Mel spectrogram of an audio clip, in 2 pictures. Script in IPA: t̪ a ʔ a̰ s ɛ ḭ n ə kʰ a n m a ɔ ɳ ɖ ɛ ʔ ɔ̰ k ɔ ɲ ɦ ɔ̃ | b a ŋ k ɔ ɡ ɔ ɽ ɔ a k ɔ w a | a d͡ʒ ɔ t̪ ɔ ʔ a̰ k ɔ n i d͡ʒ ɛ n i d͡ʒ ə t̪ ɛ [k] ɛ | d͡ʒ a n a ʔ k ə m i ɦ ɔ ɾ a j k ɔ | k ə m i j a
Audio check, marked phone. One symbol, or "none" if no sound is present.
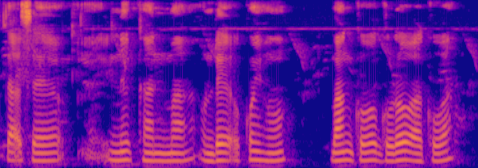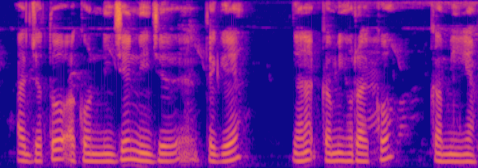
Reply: ɡ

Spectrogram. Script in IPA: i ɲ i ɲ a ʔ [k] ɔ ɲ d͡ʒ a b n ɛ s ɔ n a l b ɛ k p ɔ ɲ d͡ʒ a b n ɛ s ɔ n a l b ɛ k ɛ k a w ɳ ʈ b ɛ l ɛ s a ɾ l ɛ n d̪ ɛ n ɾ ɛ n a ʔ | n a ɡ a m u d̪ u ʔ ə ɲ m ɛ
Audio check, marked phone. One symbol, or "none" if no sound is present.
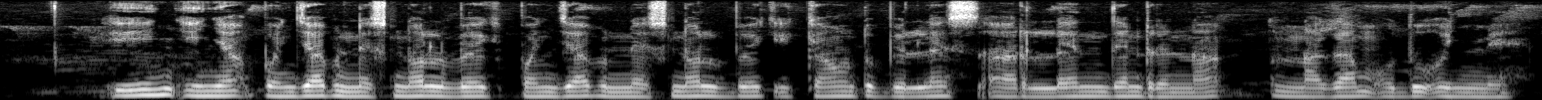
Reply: p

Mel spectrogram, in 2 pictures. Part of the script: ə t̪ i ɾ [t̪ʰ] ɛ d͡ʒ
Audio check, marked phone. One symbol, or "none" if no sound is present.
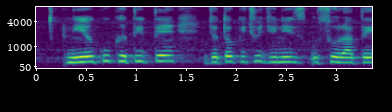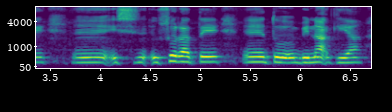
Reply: t̪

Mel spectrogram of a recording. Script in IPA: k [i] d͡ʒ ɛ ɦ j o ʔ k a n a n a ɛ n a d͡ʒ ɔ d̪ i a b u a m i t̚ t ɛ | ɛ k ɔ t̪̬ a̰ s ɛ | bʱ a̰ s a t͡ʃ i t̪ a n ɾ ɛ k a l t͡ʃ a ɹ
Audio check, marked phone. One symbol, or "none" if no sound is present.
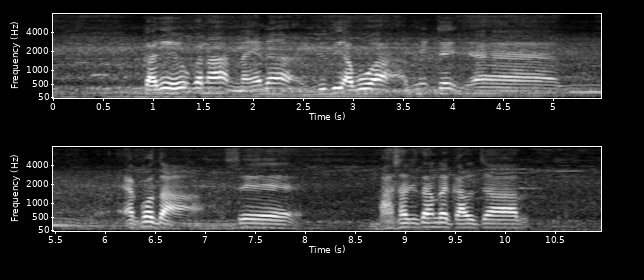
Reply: a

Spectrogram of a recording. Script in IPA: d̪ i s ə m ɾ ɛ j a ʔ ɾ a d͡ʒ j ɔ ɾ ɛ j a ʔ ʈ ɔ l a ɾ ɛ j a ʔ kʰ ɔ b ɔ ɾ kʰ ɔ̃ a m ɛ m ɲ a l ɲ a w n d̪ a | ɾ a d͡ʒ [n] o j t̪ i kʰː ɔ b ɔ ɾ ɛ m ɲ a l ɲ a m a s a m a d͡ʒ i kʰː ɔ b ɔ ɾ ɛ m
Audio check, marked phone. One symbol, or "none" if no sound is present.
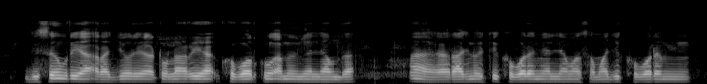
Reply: n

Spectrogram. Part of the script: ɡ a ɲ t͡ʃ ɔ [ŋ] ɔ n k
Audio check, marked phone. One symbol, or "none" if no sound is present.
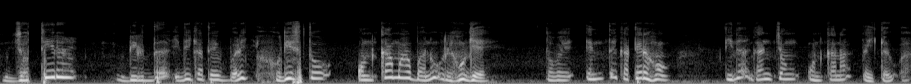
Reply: ŋ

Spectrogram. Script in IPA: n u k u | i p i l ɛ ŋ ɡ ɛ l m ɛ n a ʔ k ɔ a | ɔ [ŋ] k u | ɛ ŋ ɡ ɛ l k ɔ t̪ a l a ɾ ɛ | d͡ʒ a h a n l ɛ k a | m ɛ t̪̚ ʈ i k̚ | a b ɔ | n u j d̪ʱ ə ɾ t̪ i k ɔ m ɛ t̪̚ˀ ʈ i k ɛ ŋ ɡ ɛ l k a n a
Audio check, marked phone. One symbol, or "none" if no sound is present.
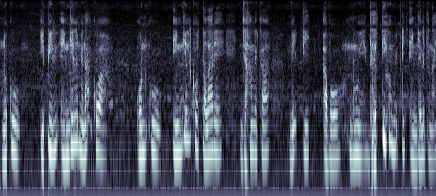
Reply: n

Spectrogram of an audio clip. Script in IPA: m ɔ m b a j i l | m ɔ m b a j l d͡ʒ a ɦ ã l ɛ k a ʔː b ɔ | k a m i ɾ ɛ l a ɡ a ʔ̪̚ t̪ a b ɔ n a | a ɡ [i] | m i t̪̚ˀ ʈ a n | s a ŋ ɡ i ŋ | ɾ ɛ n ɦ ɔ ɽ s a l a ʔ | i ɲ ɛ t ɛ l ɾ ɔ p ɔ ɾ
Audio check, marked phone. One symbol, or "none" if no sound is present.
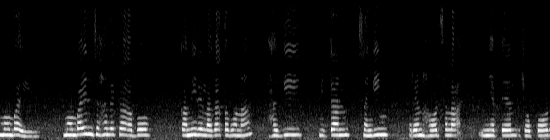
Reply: i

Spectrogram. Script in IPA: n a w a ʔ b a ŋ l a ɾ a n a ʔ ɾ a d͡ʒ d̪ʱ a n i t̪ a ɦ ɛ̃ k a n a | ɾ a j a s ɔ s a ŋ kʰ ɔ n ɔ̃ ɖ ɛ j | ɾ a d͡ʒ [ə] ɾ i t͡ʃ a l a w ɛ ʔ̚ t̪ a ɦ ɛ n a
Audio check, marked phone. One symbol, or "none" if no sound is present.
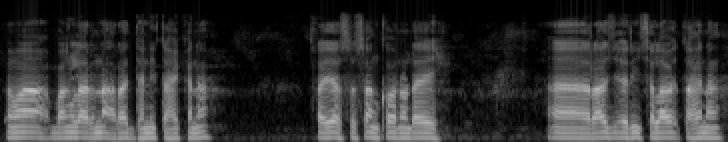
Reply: ə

